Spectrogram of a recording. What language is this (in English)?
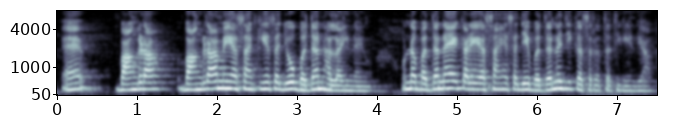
Sindhi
